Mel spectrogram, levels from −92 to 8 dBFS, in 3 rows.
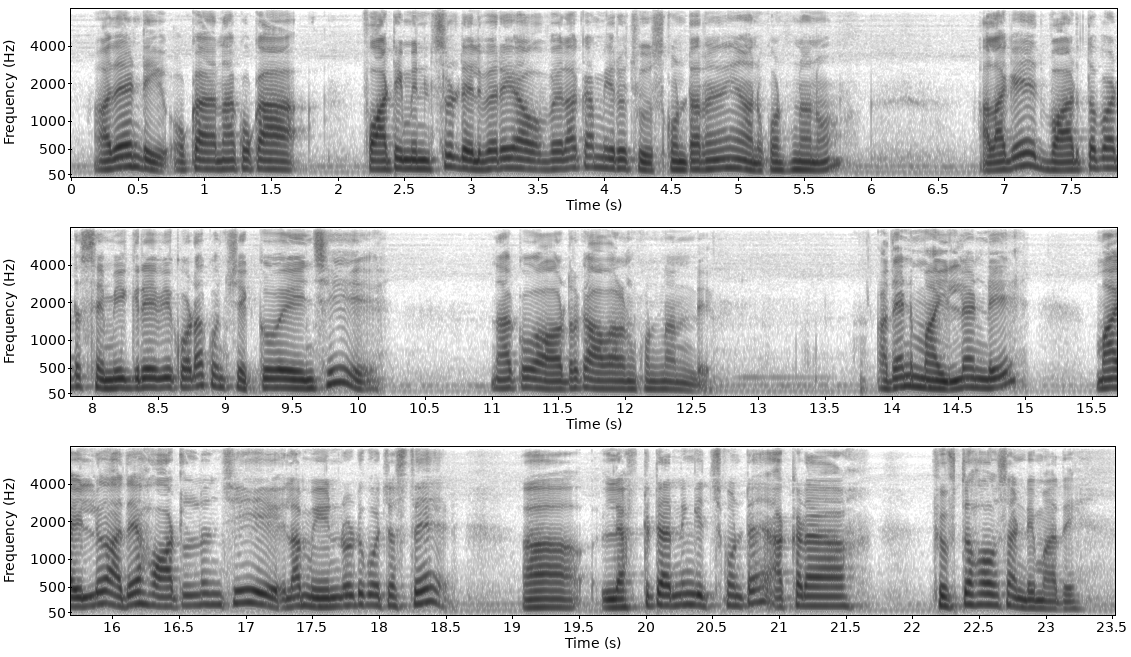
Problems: constant background noise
